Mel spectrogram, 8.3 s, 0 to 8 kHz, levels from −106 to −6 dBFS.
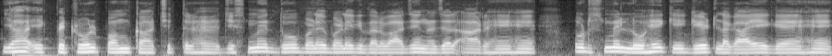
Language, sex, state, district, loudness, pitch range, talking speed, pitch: Hindi, male, Jharkhand, Palamu, -17 LUFS, 135-150 Hz, 175 wpm, 145 Hz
